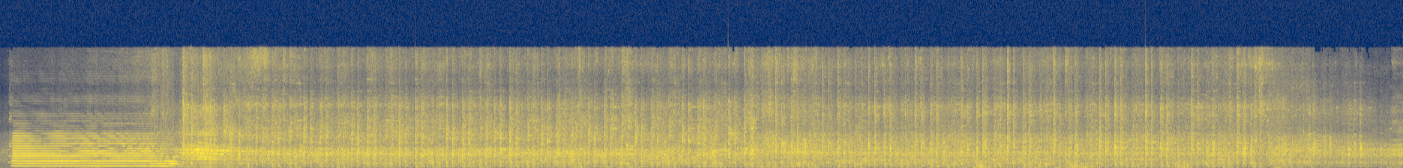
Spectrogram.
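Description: Train horn sounding one steady note for about three and a half seconds. Then a passenger train of blue ICF coaches passes close at speed, its wheels clattering rhythmically over the rail joints, fading near the end.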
